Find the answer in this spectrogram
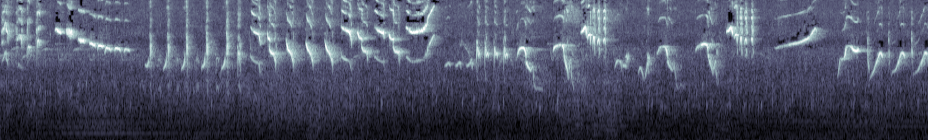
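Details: Kacer, the Oriental magpie-robin, delivering champion contest master song: fast, continuous cascade of crisp chips, trills and falling whistles, varied and high-pitched, almost without pause.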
